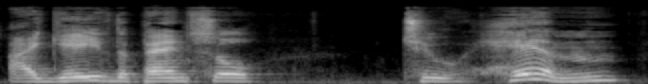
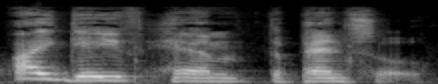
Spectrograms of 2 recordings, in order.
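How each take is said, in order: First: "to him" set off after a pause and leaned on; emphatic "to him" at the end; stress on to him. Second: Said in the usual way. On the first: Shown as a demonstration. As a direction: stress "to him" as the point of the sentence. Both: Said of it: "you hear the difference?".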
